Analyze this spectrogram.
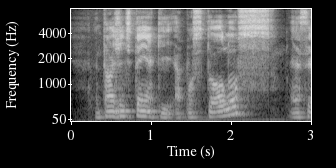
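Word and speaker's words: ἀπόστολος: dedique ao pastorado Então a gente tem aqui apostolos essa é a pronúncia profetas temos Evangelistas temos penas penas é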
